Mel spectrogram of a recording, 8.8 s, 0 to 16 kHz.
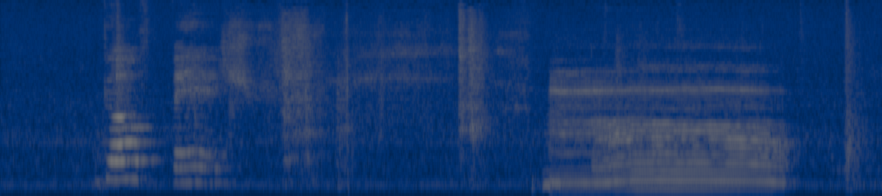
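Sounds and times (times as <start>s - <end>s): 
speech: 1.0s - 2.6s, 5.4s - 6.0s
person imitating a cow with one long droning moo: 5.4s - 8.0s.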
